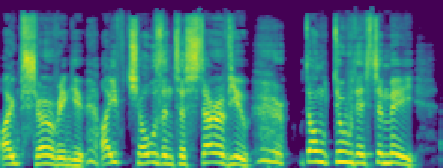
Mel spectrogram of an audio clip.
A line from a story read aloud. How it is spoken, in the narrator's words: screams back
